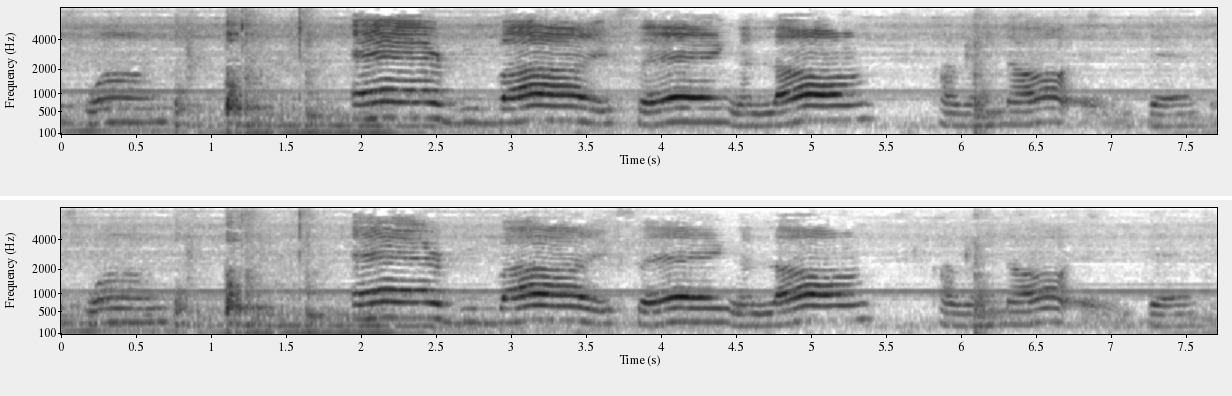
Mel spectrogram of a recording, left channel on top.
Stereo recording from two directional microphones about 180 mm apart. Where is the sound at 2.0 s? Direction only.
5° right (ahead or behind).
